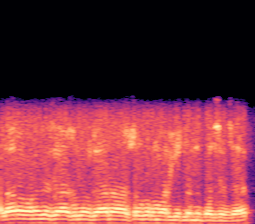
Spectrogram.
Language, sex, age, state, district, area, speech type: Tamil, male, 45-60, Tamil Nadu, Tiruchirappalli, rural, conversation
